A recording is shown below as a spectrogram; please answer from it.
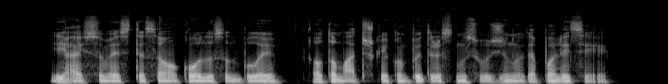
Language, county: Lithuanian, Klaipėda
